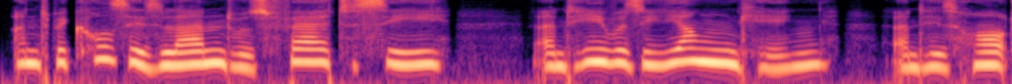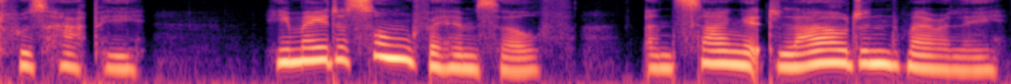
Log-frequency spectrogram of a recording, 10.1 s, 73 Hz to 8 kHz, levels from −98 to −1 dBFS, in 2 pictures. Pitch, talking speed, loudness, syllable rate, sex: 215 Hz, 185 wpm, -17 LUFS, 4.4 syllables/s, female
